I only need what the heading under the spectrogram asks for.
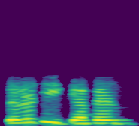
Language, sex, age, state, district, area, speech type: Punjabi, female, 18-30, Punjab, Pathankot, urban, conversation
